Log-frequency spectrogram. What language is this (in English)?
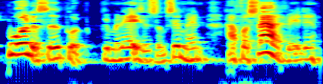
Danish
